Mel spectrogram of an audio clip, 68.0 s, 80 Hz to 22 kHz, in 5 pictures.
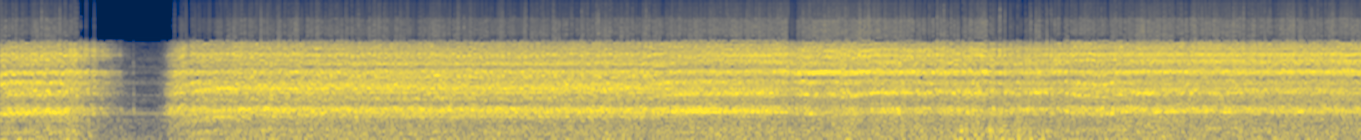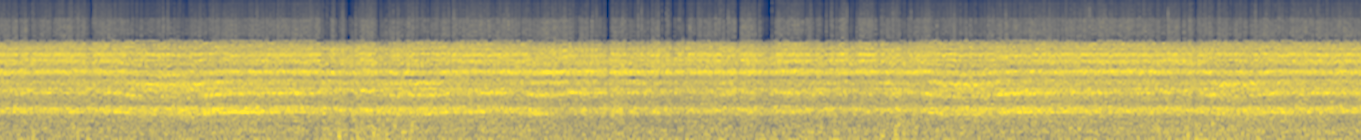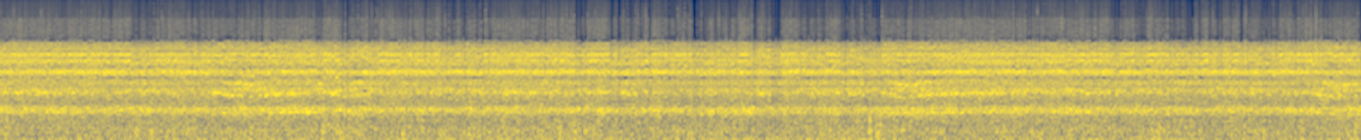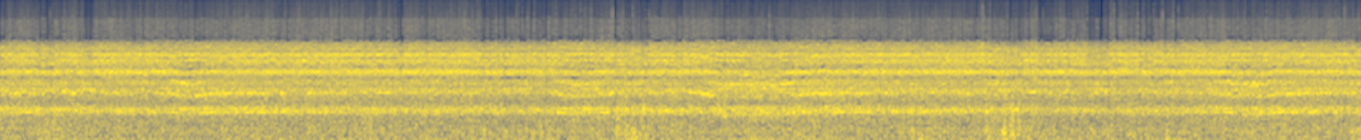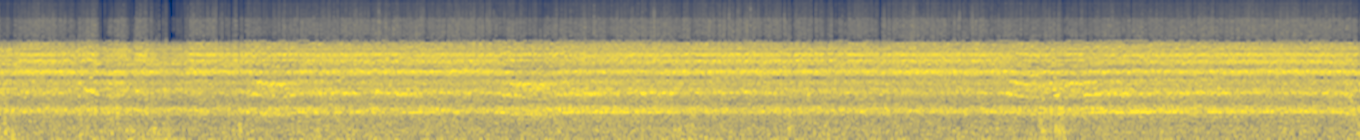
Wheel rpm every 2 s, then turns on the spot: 110, 190, 210, 220, 220, 230, 230, 230, 230, 230, 230, 230, 230, 230, 230, 230, 240, 230, 230, 240, 230, 230, 230, 230, 220, 230, 230, 230, 230, 230, 230, 230, 220, 220.
none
